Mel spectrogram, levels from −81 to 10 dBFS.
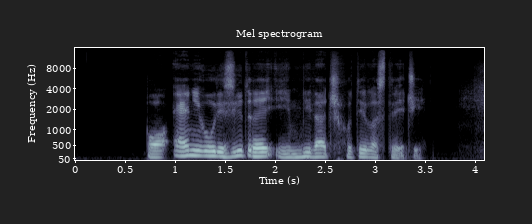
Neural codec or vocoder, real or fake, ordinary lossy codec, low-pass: codec, 32 kHz, 1.9 kbps, SNAC; fake; none; 14.4 kHz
